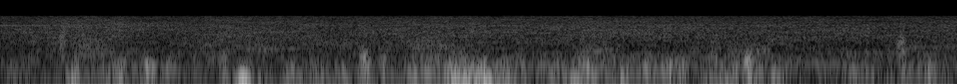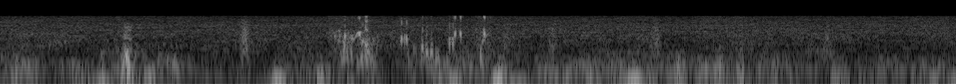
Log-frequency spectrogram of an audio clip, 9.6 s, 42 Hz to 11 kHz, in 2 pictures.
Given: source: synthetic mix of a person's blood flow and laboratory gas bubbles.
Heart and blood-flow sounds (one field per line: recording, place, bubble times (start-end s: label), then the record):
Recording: Doppler ultrasound of blood flow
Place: subclavian vein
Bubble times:
6.42-6.69 s: bubbles
6.76-7.12 s: bubbles
7.15-7.25 s: bubbles
From the record:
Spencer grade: 1 (occasional bubble signal discernible with the cardiac motion signal, with majority of cardiac periods free of bubbles)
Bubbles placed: anywhere in the cardiac cycle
